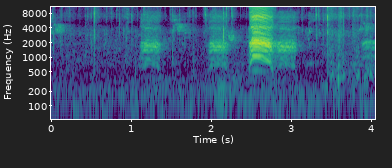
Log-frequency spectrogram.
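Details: Crows fighting with wild birds over food give three harsh, hoarse caws about half a second apart, the last one loudest, with faint high bird chirps in between.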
